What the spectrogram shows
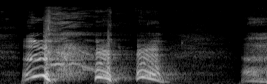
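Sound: cough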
